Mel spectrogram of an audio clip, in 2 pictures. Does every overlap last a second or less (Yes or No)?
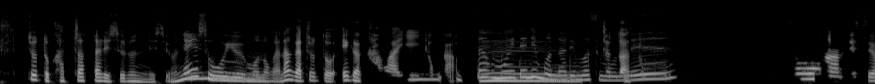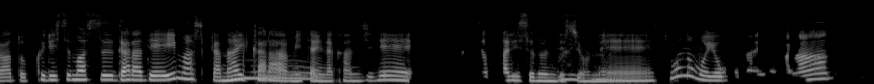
No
